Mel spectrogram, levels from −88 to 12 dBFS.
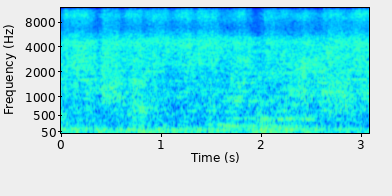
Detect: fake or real fake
